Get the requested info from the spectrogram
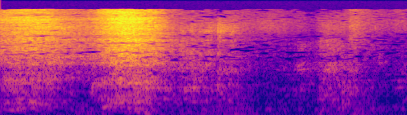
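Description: A man's two soft breaths, about half a second apart, in a pause between words.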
